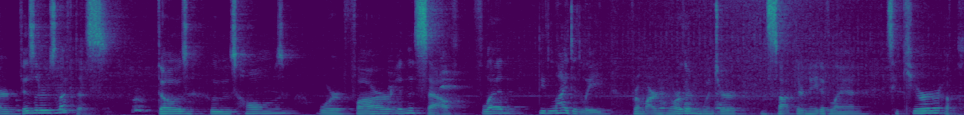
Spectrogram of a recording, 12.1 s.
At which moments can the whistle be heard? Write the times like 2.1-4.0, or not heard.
not heard.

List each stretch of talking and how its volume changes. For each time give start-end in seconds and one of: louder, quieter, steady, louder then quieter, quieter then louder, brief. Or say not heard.
0.0-12.0 steady.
